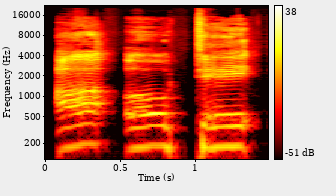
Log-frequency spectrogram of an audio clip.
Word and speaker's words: Aotearoa: A-O-Te-A-Ro-A.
